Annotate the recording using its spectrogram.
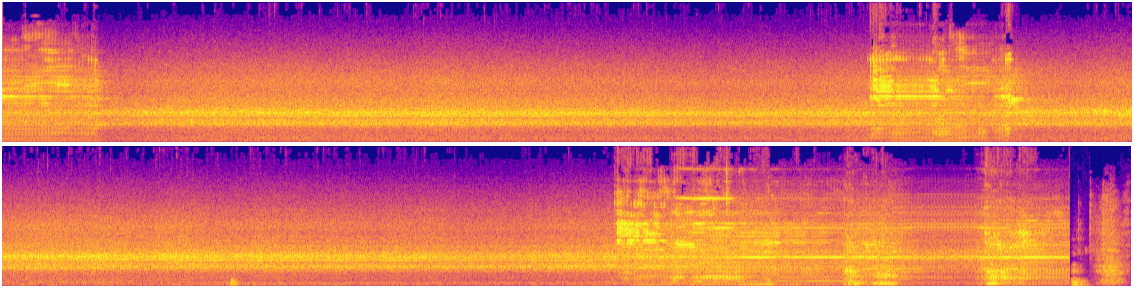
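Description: A saw blade cuts through wood in short bursts.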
